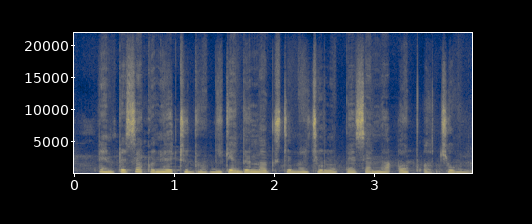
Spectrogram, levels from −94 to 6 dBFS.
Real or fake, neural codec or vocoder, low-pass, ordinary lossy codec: fake; codec, 44.1 kHz, 3.4 kbps, Pupu-Codec; none; none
